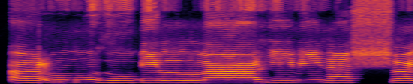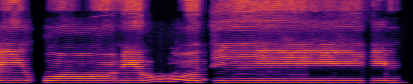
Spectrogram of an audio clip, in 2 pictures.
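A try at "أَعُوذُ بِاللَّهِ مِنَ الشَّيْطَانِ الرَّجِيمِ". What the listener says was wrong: Masya Allah, nanti la-nya ditipiskan lagi ya. A'udzu billah. Jadi jangan naik ke atas. Billah. Kalau la, nanti dia tebal. Billah ke depan lemparnya ya. A'udzu billah. Ke depan bawah. Suaranya jangan naik ke atas.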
